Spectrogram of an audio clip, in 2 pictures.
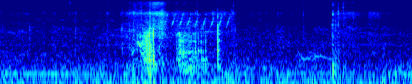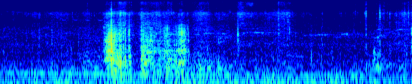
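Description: Near silence broken by two faint brief rustles, about a second and a half in and again past five seconds: a hand parting long dry grass.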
